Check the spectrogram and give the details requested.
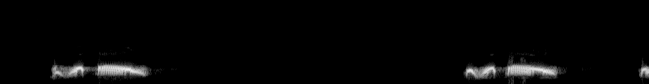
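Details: Spotted dove coos for luring birds into a trap: a wavering short coo and a longer smooth coo, repeated after a four-second silence, with a third phrase just beginning at the end.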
